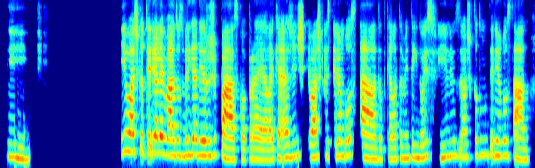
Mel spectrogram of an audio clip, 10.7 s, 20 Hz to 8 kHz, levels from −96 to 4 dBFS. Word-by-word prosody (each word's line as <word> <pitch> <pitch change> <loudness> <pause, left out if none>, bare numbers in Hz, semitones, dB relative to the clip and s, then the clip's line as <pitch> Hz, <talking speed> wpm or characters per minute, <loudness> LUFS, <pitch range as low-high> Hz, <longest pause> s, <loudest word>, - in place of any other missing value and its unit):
Sim. 205 -5 -5 1.8
E - - -6
eu 335 0 +2
acho 320 0 +5
que - - -8
eu - - -3
teria 300 -1 +3
levado 270 -3 +6
os 255 -2 -5
brigadeiros 260 -1 0
de 280 - -6
páscoa 190 -7 +5
pra 190 +1 -6
ela, 180 0 -2
que 185 - -13
a 220 +1 +1
gente 245 +4 -5
eu 225 - +2
acho 220 0 +1
que - - -15
eles 245 - -11
teriam 245 0 -3
gostado, 210 -8 +2
porque 185 +2 -11
ela 195 +1 -4
também 205 0 -7
tem 220 0 -7
2 235 +4 -6
filhos, 235 +3 -9
eu - - -7
acho 230 0 -7
que - - -27
todo 265 -1 -10
mundo 270 0 -12
teria 255 -1 -4
gostado. 245 -8 -1
235 Hz, 200 wpm, -23 LUFS, 195-260 Hz, 1.8 s, levado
